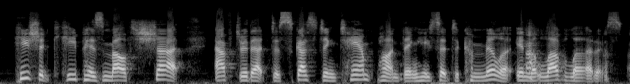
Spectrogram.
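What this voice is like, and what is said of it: Boston accent. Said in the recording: “your mom's Boston accent”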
